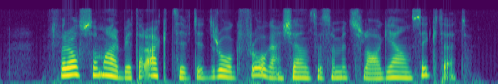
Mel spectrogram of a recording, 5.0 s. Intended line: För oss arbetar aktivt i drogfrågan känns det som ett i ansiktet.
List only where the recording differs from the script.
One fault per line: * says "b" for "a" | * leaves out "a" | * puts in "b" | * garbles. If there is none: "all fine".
* puts in "som"
* puts in "slag"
